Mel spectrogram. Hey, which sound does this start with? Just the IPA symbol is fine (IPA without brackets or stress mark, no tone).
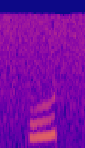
k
